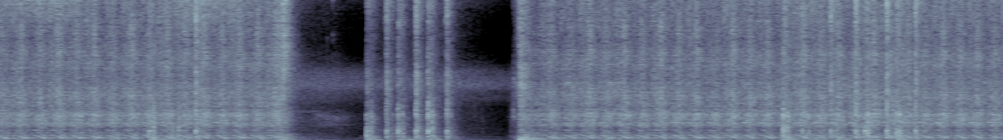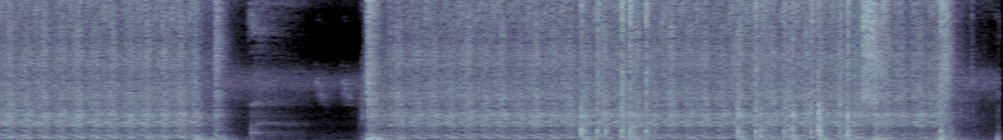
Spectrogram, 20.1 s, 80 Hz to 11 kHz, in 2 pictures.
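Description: A bus engine cold-starts on a chilly morning of about 45 degrees: loud cranking bursts with short pauses between them, then the engine catches and settles into a rough, rumbling idle close by.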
